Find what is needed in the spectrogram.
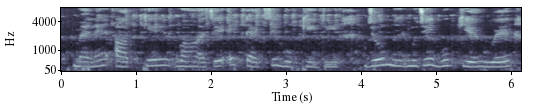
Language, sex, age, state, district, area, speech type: Urdu, female, 30-45, Delhi, Central Delhi, urban, spontaneous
